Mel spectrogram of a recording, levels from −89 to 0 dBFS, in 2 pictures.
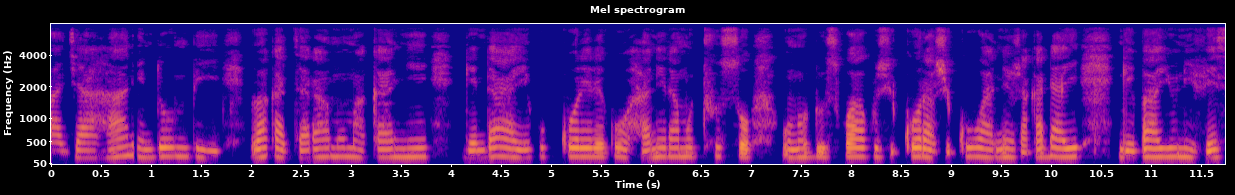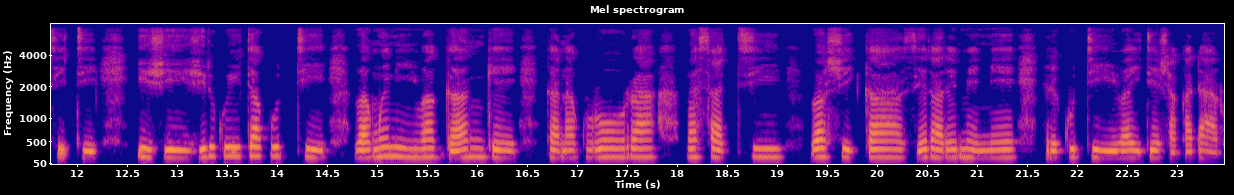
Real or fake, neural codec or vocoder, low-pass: real; none; 7.2 kHz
